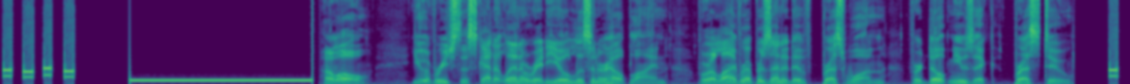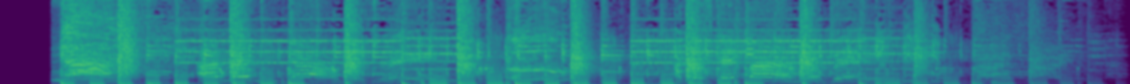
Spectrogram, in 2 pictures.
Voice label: radio promo; scad atlanta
